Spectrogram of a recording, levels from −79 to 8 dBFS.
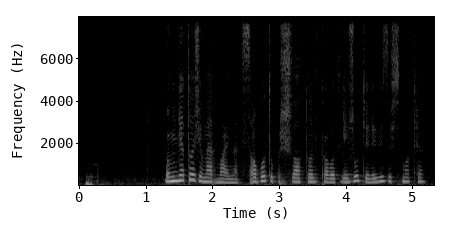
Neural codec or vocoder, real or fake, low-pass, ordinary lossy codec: codec, 16 kHz, 0.5 kbps, FunCodec, trained on Chinese and English, 25 frames a second; fake; none; none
